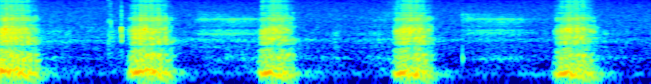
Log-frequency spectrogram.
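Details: A lion gives a series of deep, breathy grunting roars, one about every second and a half, at Doornhoek Dam, Mountain Zebra National Park, South Africa.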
